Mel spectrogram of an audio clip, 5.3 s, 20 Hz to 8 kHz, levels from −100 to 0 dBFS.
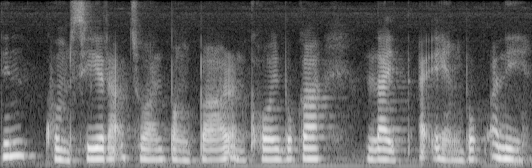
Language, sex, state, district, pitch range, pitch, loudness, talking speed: Mizo, female, Mizoram, Aizawl, 175-190 Hz, 180 Hz, -17 LUFS, 155 wpm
